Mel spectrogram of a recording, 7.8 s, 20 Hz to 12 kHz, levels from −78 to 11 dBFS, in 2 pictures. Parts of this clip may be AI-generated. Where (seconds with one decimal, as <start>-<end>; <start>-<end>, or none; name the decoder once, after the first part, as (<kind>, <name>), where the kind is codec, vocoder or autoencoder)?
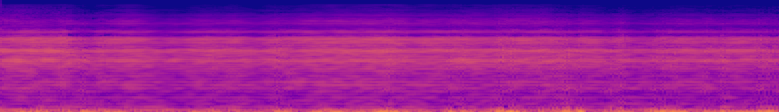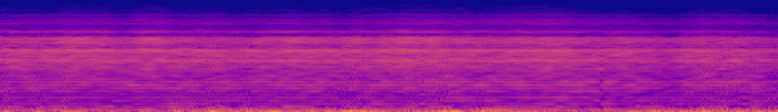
0.0-7.8 (vocoder, Vocos)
